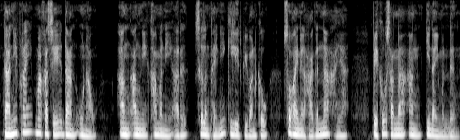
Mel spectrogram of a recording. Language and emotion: Bodo, fearful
